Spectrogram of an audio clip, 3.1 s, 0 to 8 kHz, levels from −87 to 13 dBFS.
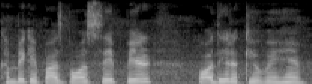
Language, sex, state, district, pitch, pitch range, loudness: Hindi, female, Uttar Pradesh, Lucknow, 230 Hz, 225-245 Hz, -16 LUFS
